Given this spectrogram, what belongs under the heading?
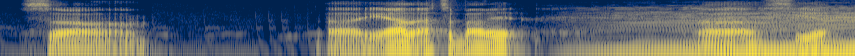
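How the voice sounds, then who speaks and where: This man's voice has vocal fry. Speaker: drama commentary YouTuber. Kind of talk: video outro monologue.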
